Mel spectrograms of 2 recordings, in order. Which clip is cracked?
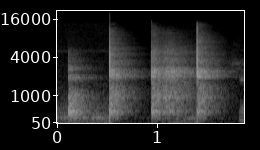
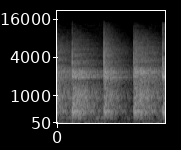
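The first.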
